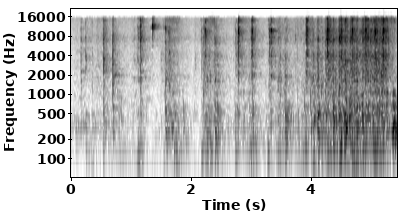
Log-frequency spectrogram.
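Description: A sewing machine stitches a folded fabric strip for a rag door mat. It gives quiet, rapid mechanical ticking in short bursts, then a steadier run of stitching toward the end.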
